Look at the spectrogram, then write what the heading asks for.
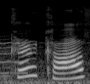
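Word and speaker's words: Kerckhoff: Sekarang kita lagi ada di Kirkhoff Hall. Did I pronounce it right?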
